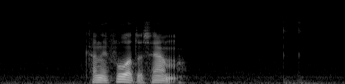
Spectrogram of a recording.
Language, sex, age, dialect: Faroese, male, 15-35, Norðuroyggjar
